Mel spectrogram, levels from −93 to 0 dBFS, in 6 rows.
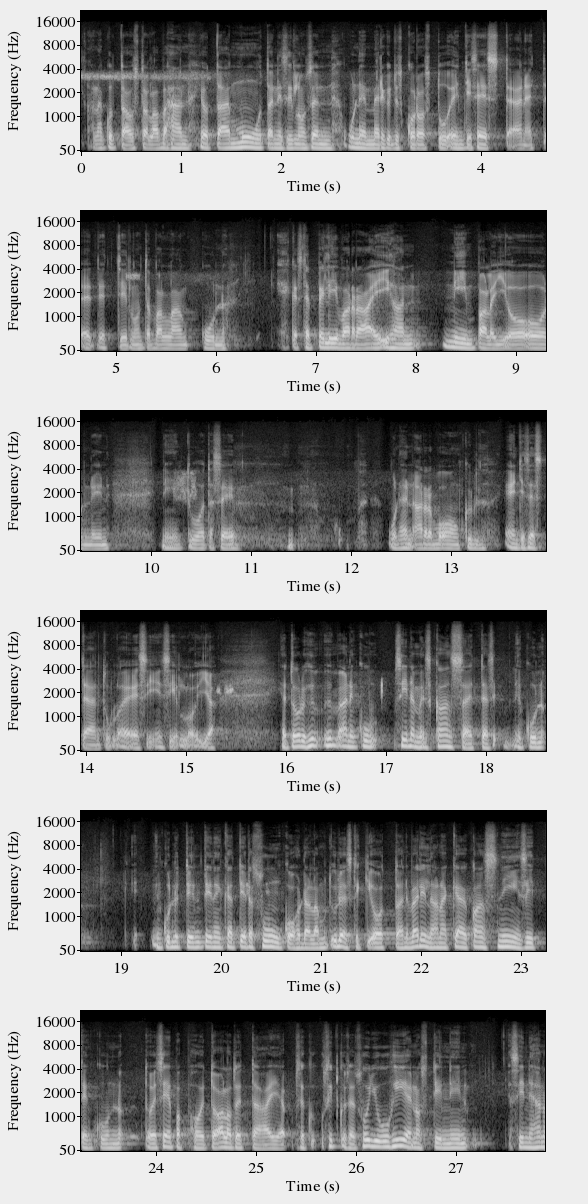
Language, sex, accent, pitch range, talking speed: Finnish, male, native, 115-140 Hz, 175 wpm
